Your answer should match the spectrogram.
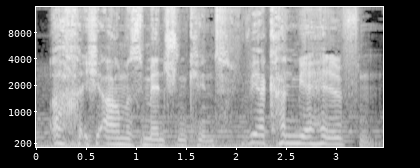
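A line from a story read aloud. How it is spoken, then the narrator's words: Groaned. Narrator (German): stöhnte Kurt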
